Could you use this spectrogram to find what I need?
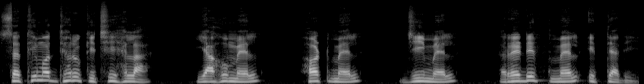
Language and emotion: Odia, neutral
